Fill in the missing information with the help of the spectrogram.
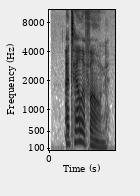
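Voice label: "a telephone", English, female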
